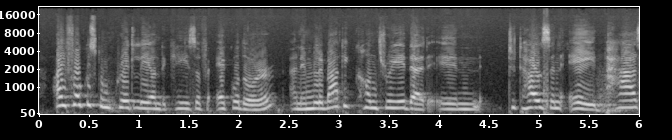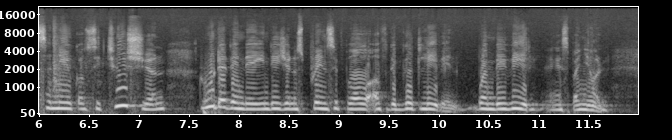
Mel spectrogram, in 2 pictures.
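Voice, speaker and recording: Over noticeable background noise, a woman with a fairly high pitch speaks at a fairly quick pace and very even loudness. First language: Spanish. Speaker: professor. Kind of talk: conference presentation. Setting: conference panel. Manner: reading from notes, frequent fillers.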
